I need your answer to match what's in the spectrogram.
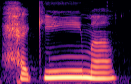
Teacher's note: یہاں پر ح ہے جو کہ وسطی حلق سے ادا ہوتا ہے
